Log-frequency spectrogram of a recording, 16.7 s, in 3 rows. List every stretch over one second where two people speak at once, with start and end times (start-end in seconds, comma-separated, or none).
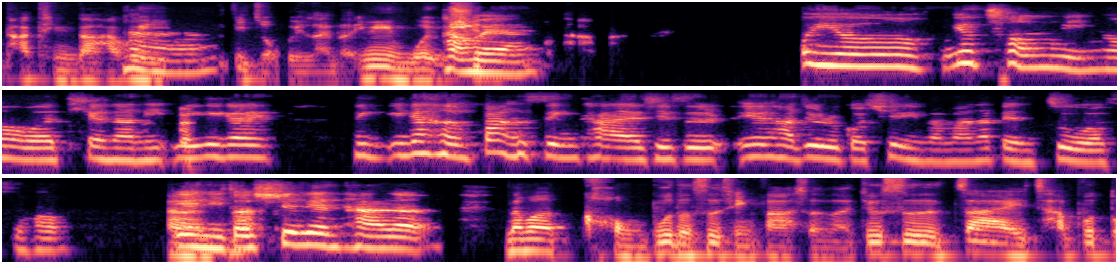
none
